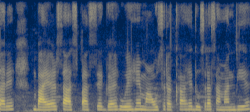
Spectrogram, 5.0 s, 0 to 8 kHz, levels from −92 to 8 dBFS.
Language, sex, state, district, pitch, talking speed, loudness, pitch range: Hindi, female, Bihar, West Champaran, 210 Hz, 180 wpm, -19 LUFS, 200-215 Hz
